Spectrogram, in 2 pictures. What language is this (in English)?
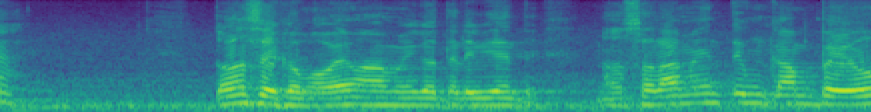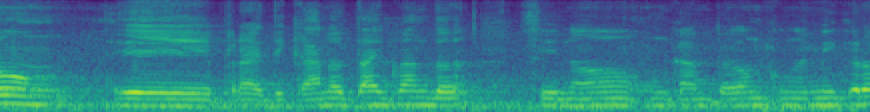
Spanish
